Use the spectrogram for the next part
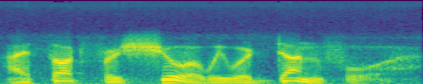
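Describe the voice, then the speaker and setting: An actor playing a shaken, wounded frontier wagon escort in an audio western, telling things in folksy, halting phrases. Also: male voice, deep voice, lively intonation, pushed and bright, husky, heavily acted, rough recording. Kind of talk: dramatized audio western dialogue.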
